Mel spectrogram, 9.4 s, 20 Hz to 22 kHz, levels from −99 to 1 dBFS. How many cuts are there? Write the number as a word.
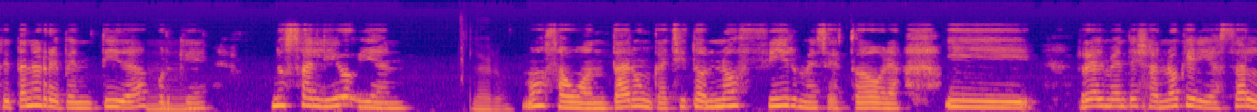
two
